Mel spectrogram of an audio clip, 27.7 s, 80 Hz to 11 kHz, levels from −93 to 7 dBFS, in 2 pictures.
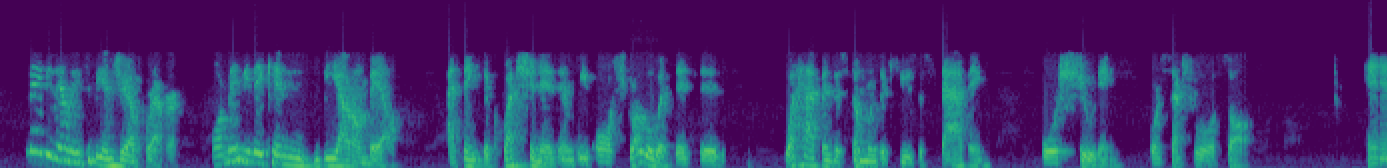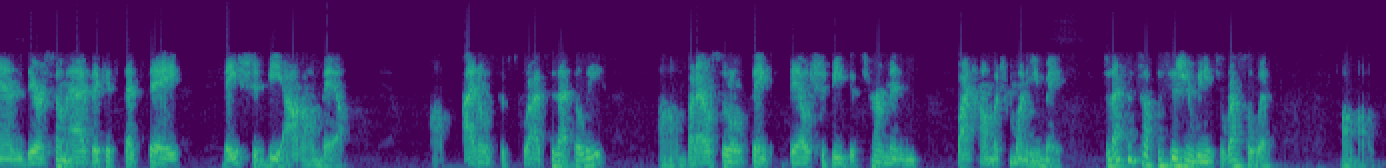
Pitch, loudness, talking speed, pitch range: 110 Hz, -25 LUFS, 190 wpm, 95-140 Hz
